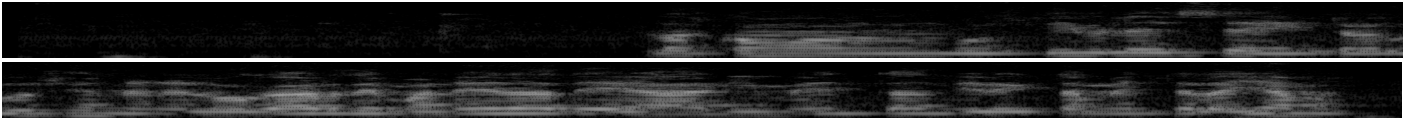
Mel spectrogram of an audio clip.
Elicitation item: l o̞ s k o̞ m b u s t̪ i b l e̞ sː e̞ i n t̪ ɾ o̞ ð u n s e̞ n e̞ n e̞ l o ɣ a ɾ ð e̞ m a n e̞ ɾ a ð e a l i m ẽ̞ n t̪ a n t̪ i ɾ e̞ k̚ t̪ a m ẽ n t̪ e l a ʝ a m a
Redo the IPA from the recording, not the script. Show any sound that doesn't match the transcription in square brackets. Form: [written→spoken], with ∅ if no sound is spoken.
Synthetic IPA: l o̞ s k o̞ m b u s t̪ i [b→β] l e̞ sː e̞ i n t̪ ɾ o̞ ð u [n→∅] s e̞ n e̞ n e̞ l o ɣ a ɾ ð e̞ m a n e̞ ɾ a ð e a l i m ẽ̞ n t̪ a n [t̪→d̪] i ɾ e̞ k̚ t̪ a m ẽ n t̪ e l a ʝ a m a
